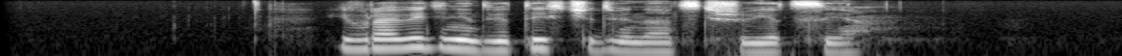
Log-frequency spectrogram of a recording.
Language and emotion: Russian, neutral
